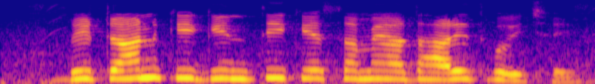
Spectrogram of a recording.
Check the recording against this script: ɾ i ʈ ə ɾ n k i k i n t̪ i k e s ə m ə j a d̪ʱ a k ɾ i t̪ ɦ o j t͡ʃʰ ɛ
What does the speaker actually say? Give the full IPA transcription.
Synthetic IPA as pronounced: ɾ i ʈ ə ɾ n k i ɡ i n t̪ i k e s ə m ə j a d̪ʱ a ɾ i t̪ ɦ o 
